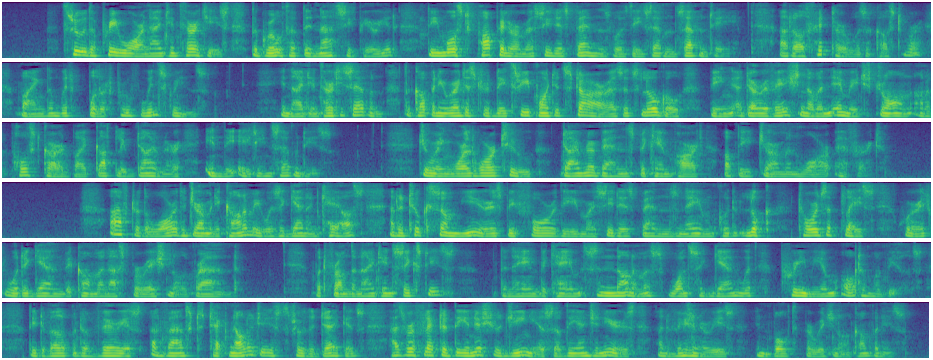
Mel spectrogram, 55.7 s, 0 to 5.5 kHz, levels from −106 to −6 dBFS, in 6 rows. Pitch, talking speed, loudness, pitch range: 120 Hz, 150 wpm, -28 LUFS, 110-130 Hz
